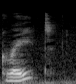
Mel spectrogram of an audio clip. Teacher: That means this is the point where our voice will go up. Great has one syllable, so we only have one syllable to make our voice glide up. Great. And we're using rising intonation because this question requires a yes or no answer.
